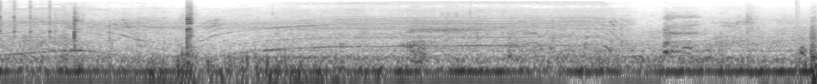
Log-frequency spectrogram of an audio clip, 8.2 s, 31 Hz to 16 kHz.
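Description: Shimano Forcemaster 4000 electric fishing reel whining as its motor winds a hooked grouper up to the surface, the pitch gliding up and down. There is one sharp click about two seconds in, over a steady low rumble.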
